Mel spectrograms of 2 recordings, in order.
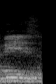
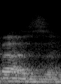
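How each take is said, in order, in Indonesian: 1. Vokalnya bunyi luncuran 'ay'. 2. Vokalnya bunyi 'ah' terbuka. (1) "bukan base" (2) "tetap dia akan dibaca baz ya"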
